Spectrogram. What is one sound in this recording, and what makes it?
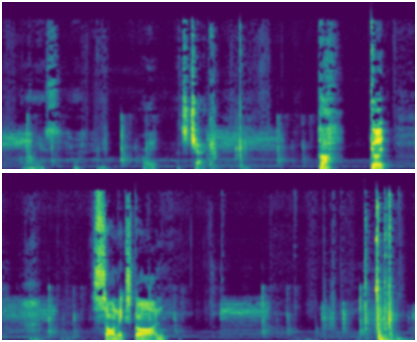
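A metal door handle clicks and rattles.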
